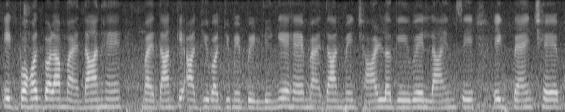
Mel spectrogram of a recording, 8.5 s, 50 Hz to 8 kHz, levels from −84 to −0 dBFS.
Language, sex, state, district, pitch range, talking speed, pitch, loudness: Hindi, female, Haryana, Rohtak, 185-200 Hz, 150 wpm, 190 Hz, -19 LUFS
